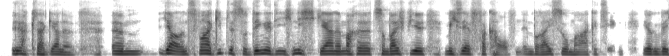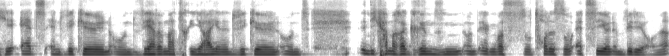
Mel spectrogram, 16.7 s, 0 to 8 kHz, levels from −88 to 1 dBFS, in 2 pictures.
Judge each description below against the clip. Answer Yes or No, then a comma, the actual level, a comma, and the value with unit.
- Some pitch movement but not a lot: No, narrow, 2.1 semitones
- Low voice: Yes, low, 130 Hz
